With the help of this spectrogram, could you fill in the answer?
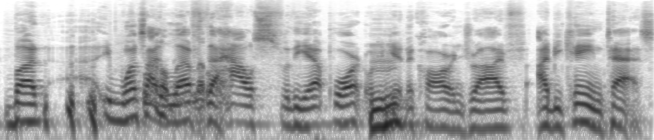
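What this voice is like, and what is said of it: New York accent. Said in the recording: “I born and raised in New York, if you couldn't tell from my accent. ... I can tell.”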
